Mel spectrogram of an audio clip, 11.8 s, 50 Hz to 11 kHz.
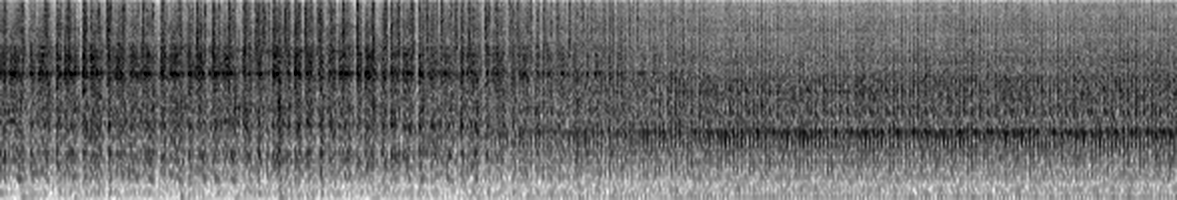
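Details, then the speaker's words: Old tractor being fired up after draining milky, water-contaminated hydraulic fluid and refilling with reused hydraulic oil to flush it; it doesn't like to run at the moment. Uneven diesel clatter with stumbling beats, roughly 150 a minute, later settling steadier: rough running. "and then we're gonna fire it up again, which is not always easy. This old tractor doesn't like to run at the moment."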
